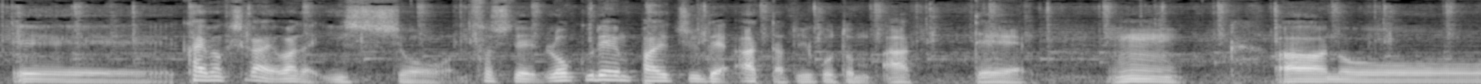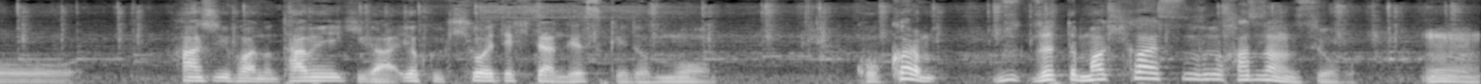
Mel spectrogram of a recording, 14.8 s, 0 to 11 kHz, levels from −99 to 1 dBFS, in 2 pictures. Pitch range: 100-170 Hz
